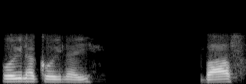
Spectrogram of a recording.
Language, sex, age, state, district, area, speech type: Punjabi, male, 30-45, Punjab, Ludhiana, rural, conversation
